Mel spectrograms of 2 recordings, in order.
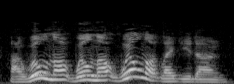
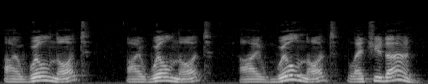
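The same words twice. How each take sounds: First: High, loud start on "I will not"; utterly emphatic. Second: Steady stress on each WILL; "will" lifted in each measured "I will not"; emphatic repetition. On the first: Preacher drives home God's triple promise, utterly emphatic. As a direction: hammer each "will not" without letting up. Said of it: "can't really make it any more emphatic". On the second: Preacher renders the Greek triple negative, emphatic. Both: Retold or imitated.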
